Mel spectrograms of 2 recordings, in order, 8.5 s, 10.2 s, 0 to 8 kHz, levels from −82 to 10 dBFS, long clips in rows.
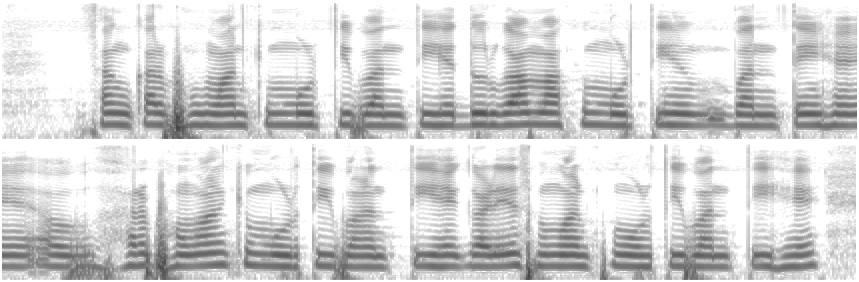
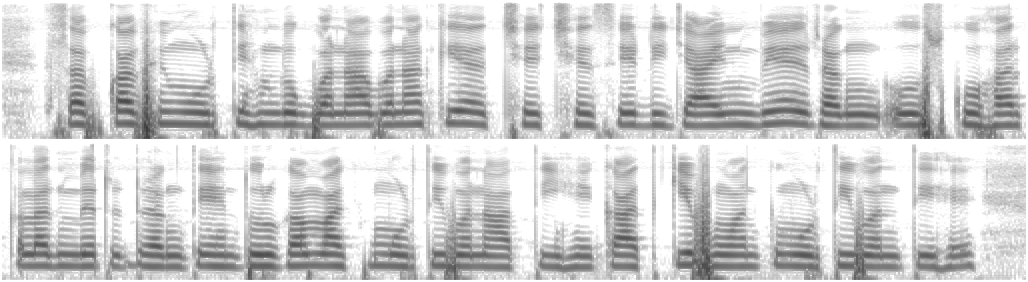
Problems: constant background noise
